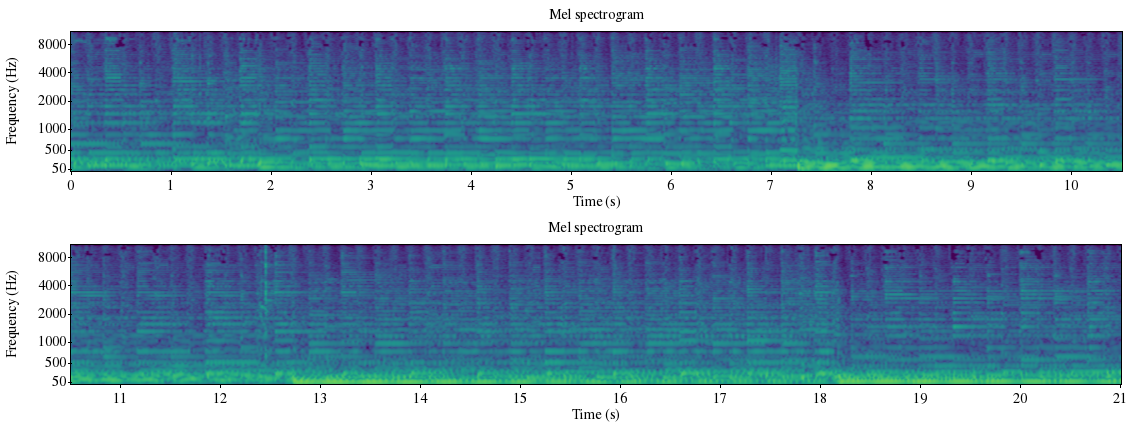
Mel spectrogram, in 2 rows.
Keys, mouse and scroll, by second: 1.0 middle click, 1.4 s, 3.2 click, 3.4 scroll up 2, 3.7 middle click, 4.6 click, 5.7 click, 7.5 s, 9.4 scroll down 1, 9.7 middle click, 10.5 click, 14.3 click, 14.7 middle click, 14.9 scroll up 1, 15.1 shift+middle click, 15.6 scroll up 1, 15.8-18.4 shift+middle drag, 18.4 click, 19.5 click.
